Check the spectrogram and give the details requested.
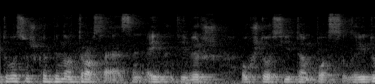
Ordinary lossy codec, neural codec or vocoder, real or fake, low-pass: MP3, 48 kbps; none; real; 14.4 kHz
